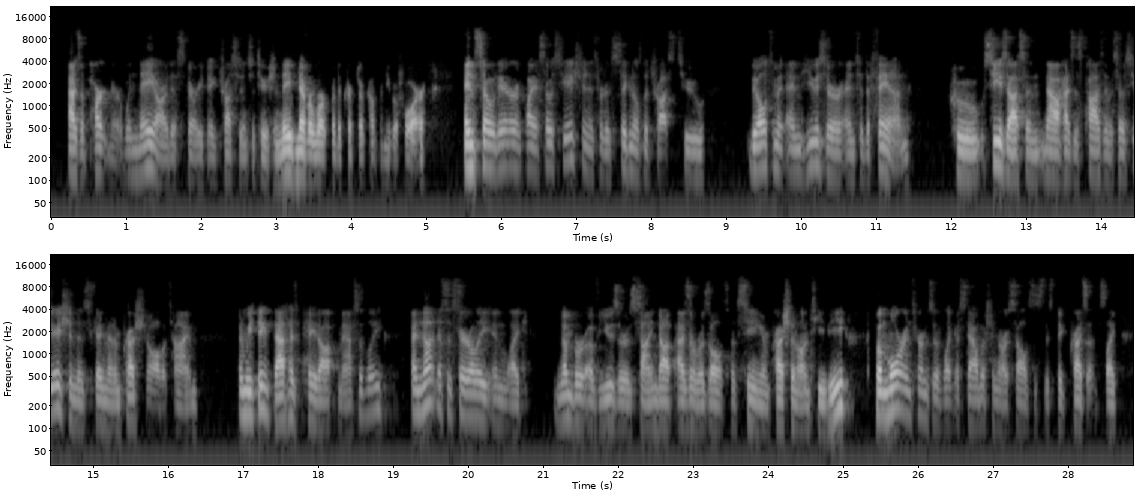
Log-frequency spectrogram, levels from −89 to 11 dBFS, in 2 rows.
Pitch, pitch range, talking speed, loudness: 125 Hz, 115-150 Hz, 195 wpm, -28 LUFS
